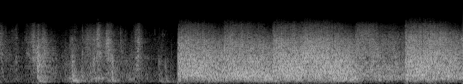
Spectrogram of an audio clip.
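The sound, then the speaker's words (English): Gunfire sprays down a street during a gang's robbery getaway, a loud, dense roar of shots that blend into a continuous rumble, briefly softer before surging to full strength and holding. “don't forget to throw a few rounds down the street just for the fun of it”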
